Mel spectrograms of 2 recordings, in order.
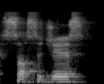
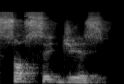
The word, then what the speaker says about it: sausages: Like water, milk, sausages. Also, the pronunciation of these words, sausages. The AGES is pronounced ij, sausage.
